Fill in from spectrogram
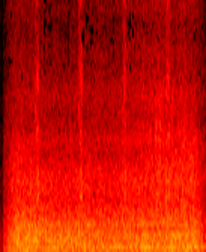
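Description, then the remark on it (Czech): A steady, dense roar of heavy road traffic on the main through-road from Kolín to Jihlava in Havlíčkův Brod, Czech Republic, used by tens of thousands of cars daily, continuous and fairly loud, with vehicles blending into one broad rushing wash and no voices. “Hlavní průtah z Kolína na Jihlavu v Havlíčkově Brodě. Takhle vypadal ještě dnes dopoledne. Denně tu projedou desetitisíce aut”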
